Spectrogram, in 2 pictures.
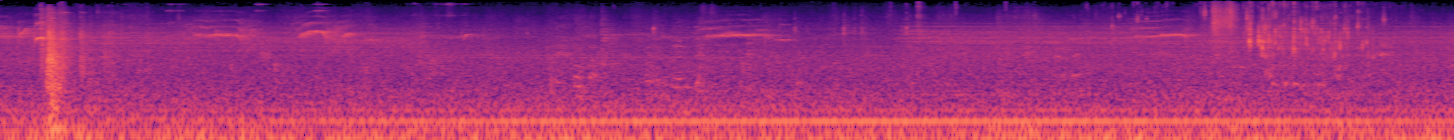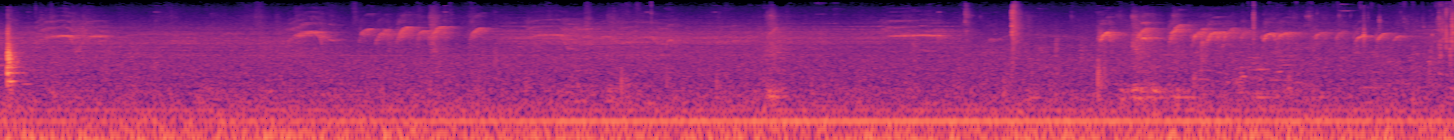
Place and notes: koishikawa korakuen gardens, tokyo - shishi-odoshi
bamboo tube, water flow, still water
